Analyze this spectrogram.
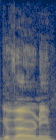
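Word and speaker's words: Givony: uh looks like Jonathan gavone that's how you pronounce it was on Zach Lowe's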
